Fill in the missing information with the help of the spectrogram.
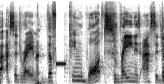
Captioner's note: beep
